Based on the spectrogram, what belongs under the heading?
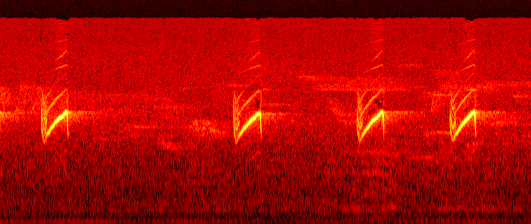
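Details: Eurasian nuthatch (Sitta europaea) gives four bright, upslurred whistles at uneven intervals. Each note is short and emphatic, rising quickly to a high, piercing end, over a quiet background.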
